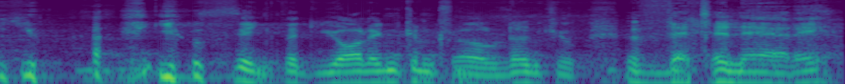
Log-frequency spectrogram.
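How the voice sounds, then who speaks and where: An actor playing a defiant, panicking, theatrical villain who clings to power in a live radio drama. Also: male voice, on the low side, expressive, measured pace, a little mellow. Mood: gloating. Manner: theatrical, menacing, exclaiming. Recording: echoey hall live stage recording.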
